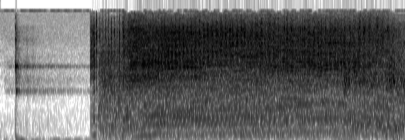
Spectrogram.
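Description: A sharp click, then a chainsaw roars to life and revs loudly and steadily, its engine pitch wavering slightly as it keeps running.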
